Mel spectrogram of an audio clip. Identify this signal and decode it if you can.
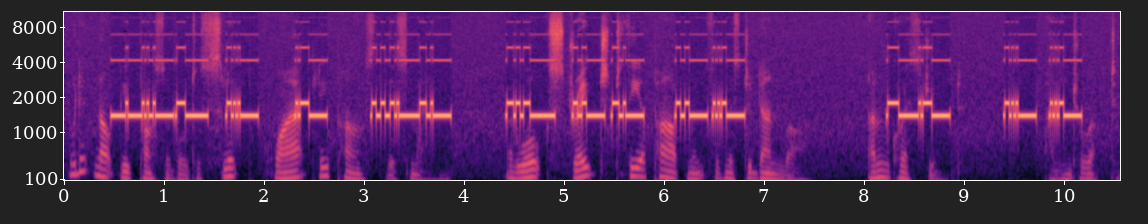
TTY/TDD text telephone tones (45.45 baud Baudot), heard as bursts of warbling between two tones, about 400 Hz shift, 1600 Hz centre, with speech in English. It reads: FOREIGN MINISTERS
